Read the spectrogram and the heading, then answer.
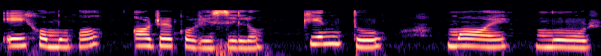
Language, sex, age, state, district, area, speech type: Assamese, female, 18-30, Assam, Sonitpur, rural, spontaneous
